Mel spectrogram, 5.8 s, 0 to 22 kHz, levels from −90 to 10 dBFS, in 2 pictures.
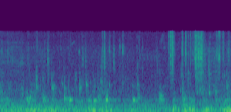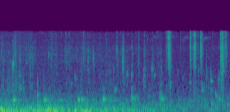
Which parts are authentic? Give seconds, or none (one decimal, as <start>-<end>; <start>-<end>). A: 0.0-5.8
